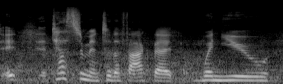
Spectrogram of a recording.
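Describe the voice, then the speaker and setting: A woman's voice: on the low side, normal speed. A woman who founded a tech startup, talking reflectively and searching for words during a street interview. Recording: outdoor street and traffic noise.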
